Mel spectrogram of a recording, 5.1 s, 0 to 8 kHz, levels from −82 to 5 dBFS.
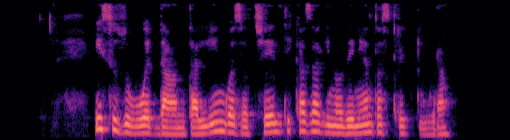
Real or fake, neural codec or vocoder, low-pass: real; none; 7.2 kHz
